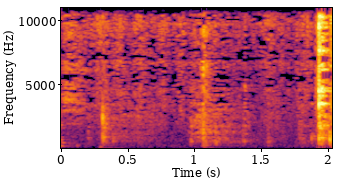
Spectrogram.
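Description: Dishes and kitchen utensils clinking: a few light knocks, then one louder clatter with a short ring near the end.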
